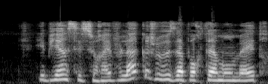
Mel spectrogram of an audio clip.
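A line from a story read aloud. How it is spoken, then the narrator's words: Exclaimed. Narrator (French): s'écria-t-il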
